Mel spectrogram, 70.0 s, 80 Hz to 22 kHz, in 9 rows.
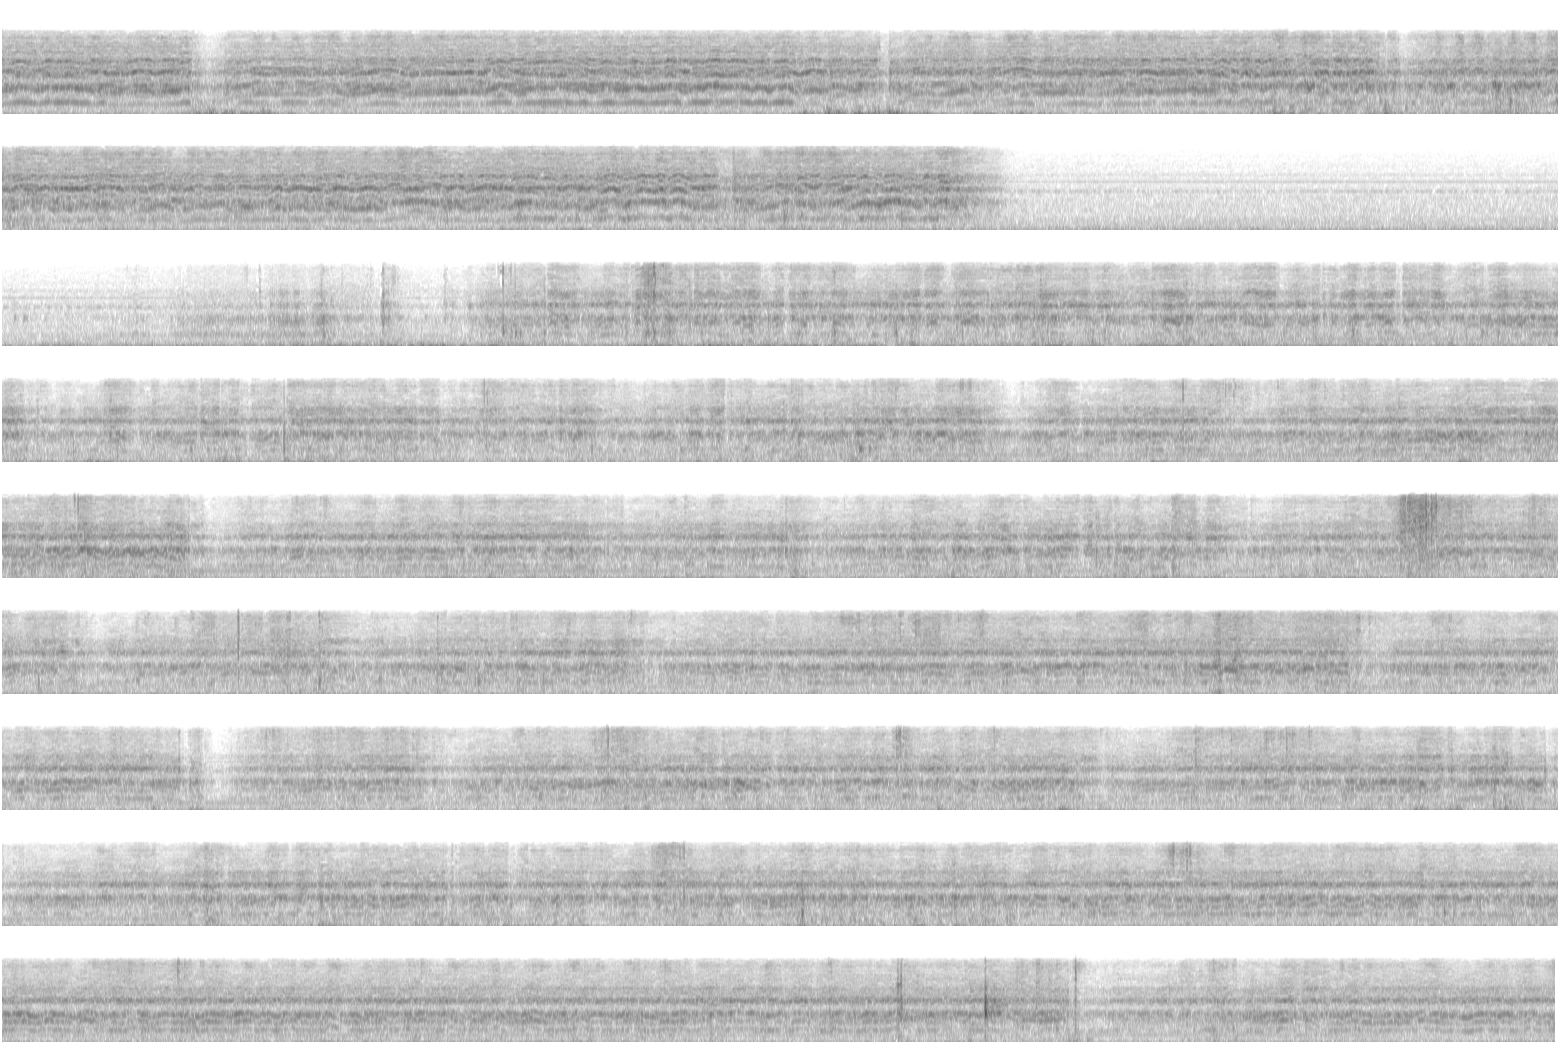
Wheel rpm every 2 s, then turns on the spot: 90, 110, 100, 100, 110, 120, 40, 0, 10, 60, 70, 70, 60, 60, 50, 60, 60, 60, 60, 60, 60, 60, 60, 60, 50, 70, 60, 60, 70, 70, 70, 70, 70, 60, 60.
none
